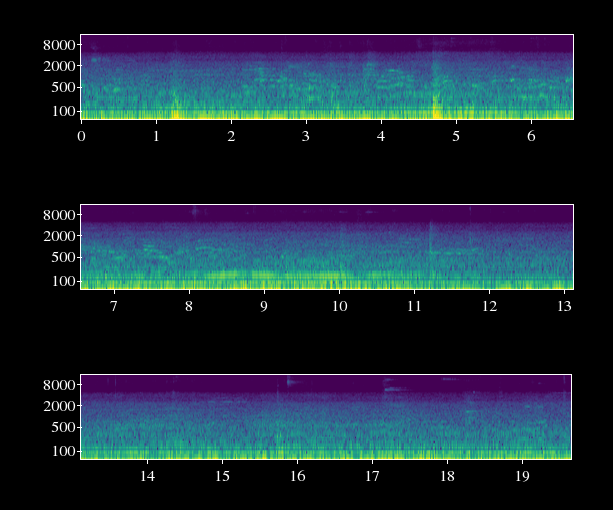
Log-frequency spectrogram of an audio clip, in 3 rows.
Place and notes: Miaoli Station, Taiwan - Station exit
Station exit, Zoom H4n + Soundman OKM II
